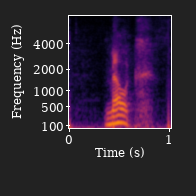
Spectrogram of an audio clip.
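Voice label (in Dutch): "melk" Dutch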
